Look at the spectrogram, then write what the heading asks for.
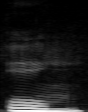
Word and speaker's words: Om: are three letters a ma but really it's pronounced om and and the end of the after a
